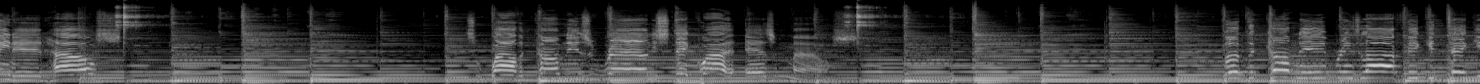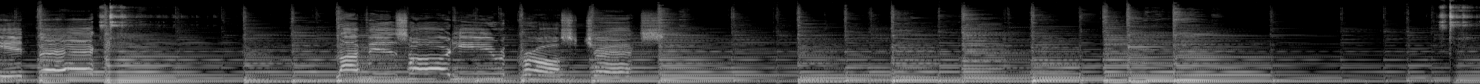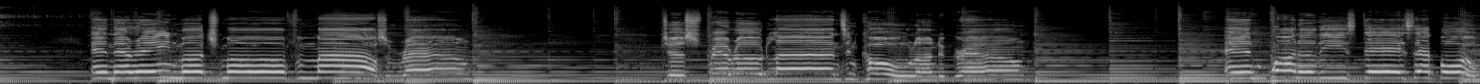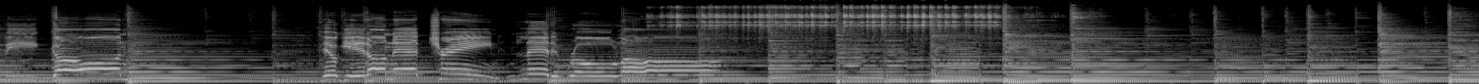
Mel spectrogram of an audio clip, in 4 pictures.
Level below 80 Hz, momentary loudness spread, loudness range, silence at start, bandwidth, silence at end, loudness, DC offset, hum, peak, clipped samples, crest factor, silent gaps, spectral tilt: -56 dBFS; 14 LU; 6 LU; 0 s; 19.5 kHz; 0 s; -22 LUFS; under 0.1%; none; 0 dBFS; under 0.1%; 22 dB; none; -3.5 dB/octave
